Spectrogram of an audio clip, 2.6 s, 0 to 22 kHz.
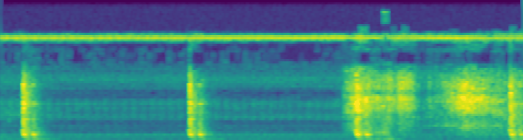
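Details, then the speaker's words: Chinese diesel heater running on kerosene in a cold workshop (1.7°C inside), at startup: soft, steady ticks under a second apart as the dosing pump normally pulls the heating oil through. "oh yeah I have cuz I I've seen that on the internet making that noise so it's obviously sucking the heating oil through now"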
